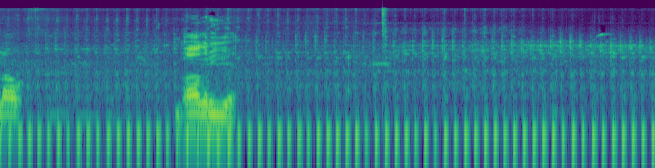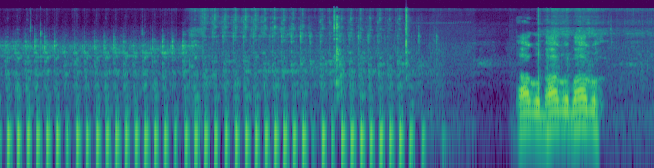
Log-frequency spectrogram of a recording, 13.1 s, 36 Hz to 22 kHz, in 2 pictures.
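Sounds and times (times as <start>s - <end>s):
small engine running: 0.0s - 11.2s.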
